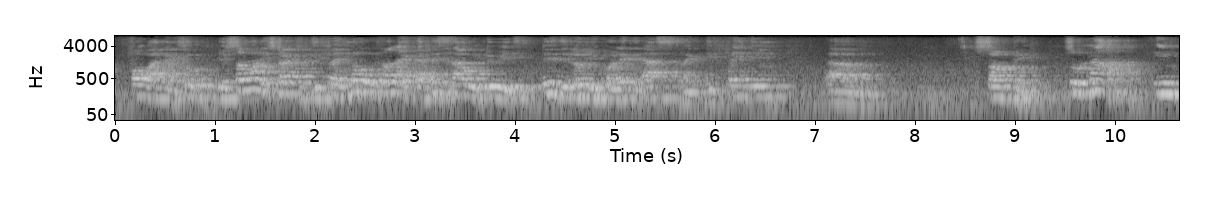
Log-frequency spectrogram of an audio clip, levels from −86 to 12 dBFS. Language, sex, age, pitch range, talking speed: English, male, 40-59, 110-175 Hz, 190 wpm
